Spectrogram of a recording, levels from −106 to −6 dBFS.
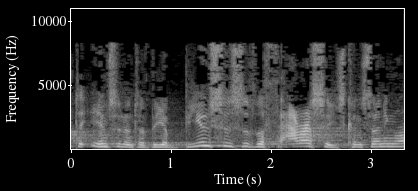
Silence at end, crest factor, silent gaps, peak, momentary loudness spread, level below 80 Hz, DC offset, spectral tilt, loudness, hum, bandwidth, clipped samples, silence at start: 0 s; 20 dB; none; -16 dBFS; 7 LU; -82 dBFS; under 0.1%; -4 dB/octave; -34 LUFS; none; 8.8 kHz; under 0.1%; 0 s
